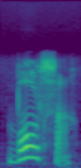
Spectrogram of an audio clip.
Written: bolsa

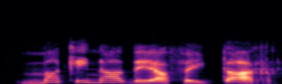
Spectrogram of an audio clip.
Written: maquina de afeitar

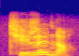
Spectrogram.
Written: chilena

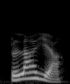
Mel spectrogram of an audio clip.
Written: playa

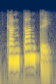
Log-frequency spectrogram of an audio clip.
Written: cantante

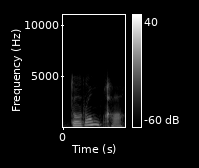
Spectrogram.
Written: toronja

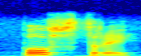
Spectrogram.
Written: postre

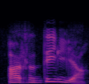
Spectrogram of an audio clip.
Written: ardilla

